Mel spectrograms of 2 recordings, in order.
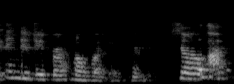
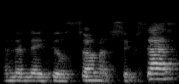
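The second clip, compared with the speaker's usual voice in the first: usual speaking voice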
